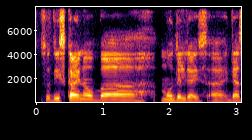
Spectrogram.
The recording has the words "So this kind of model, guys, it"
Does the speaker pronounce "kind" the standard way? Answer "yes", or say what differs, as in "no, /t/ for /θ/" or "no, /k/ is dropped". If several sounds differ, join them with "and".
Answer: yes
